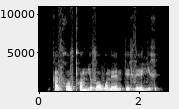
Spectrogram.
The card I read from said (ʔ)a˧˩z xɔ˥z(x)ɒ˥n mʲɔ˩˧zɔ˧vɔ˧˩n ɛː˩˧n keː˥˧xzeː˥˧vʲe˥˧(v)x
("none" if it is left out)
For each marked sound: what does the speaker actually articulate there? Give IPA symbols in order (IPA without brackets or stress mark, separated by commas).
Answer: k, kʰ, none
